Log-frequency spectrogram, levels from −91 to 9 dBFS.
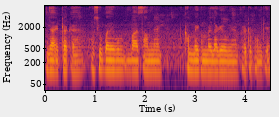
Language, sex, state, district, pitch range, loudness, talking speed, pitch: Hindi, male, Madhya Pradesh, Katni, 115-120 Hz, -19 LUFS, 265 wpm, 115 Hz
